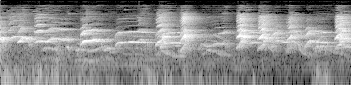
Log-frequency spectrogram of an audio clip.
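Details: Several Shih Tzu puppies, two months old, give long wavering whines that step downward, then a string of rapid, higher yelps near the end.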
